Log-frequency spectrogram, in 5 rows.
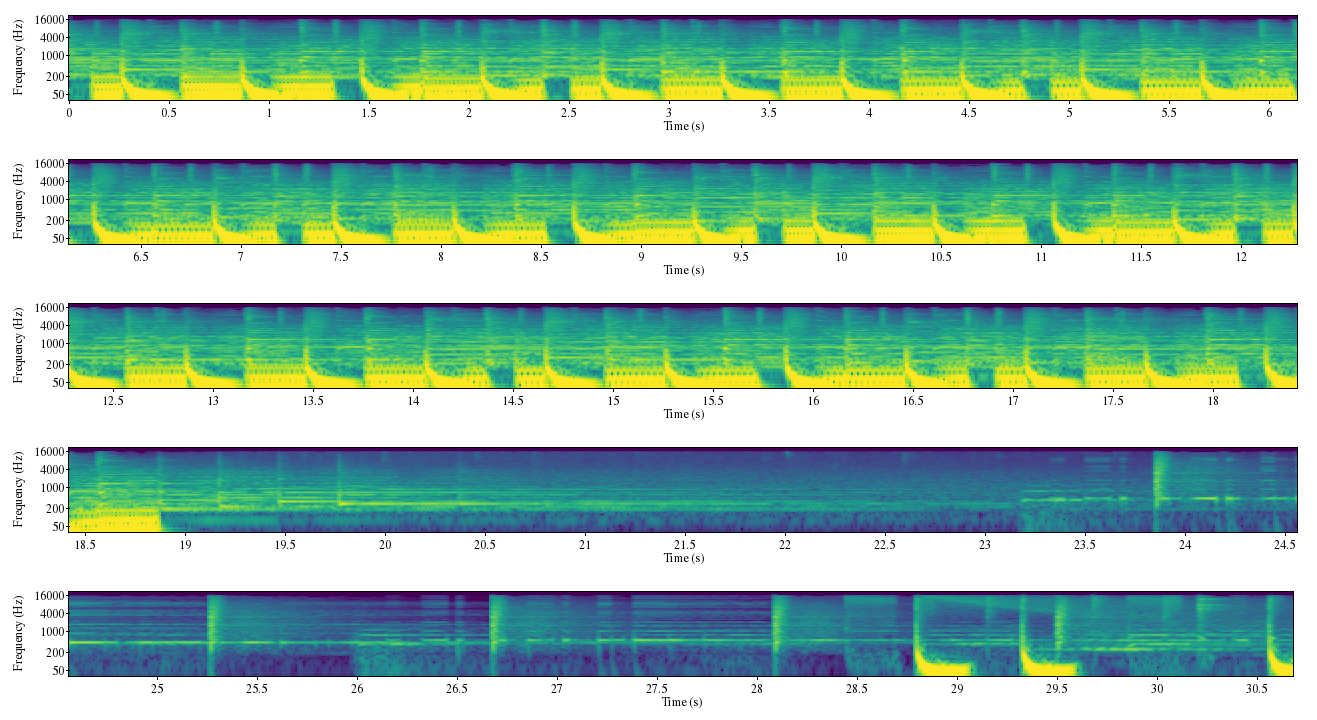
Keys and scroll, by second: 6.1 KP_1, 9.2 ctrl+b, 24.6 KP_1, 27.4 e, 28.4 Escape.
